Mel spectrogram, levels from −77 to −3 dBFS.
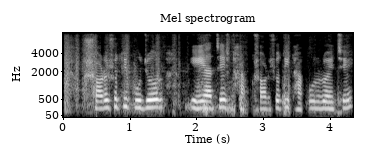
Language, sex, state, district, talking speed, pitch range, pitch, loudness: Bengali, female, West Bengal, Paschim Medinipur, 125 wpm, 205-240 Hz, 220 Hz, -16 LUFS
